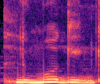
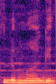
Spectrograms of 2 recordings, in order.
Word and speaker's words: Lumaguig: After some time, it was called Lumaguig Stone. Sadly, it is often mistakenly pronounced as Lumaguig Stone.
